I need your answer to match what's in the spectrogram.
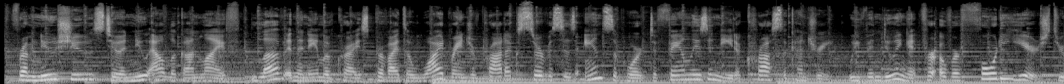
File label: Female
